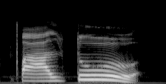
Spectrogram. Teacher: त में जो बड़ी ऊ की मात्रा का प्रयोग हुआ है तो उसको हम लोग खींच कर पढ़ रहे हैं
